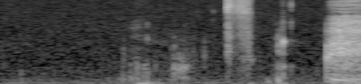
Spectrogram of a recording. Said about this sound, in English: So, let me take a sip of my water.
